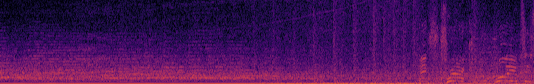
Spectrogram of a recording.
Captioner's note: crowd cheers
